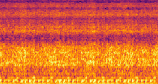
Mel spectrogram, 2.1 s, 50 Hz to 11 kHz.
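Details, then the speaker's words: 1998 Honda Accord: lumpy low throb wavering several times a second, never steady; slight throttle holds 2,000–3,000 rpm, idle drops back on release; codes run, fluids fine — rough idle, cause unclear. "the gas pedal down just a hair, it'll run between 2,000 and 3,000 RPM, and when I let off of it, it'll the idle will drop back down."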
